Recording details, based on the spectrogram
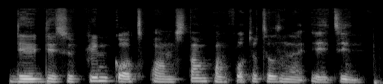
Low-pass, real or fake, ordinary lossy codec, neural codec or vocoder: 14.4 kHz; fake; Opus, 64 kbps; codec, 32 kHz, 1.9 kbps, SNAC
